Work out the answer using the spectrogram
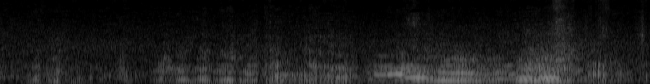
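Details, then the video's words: Snarling growls from two grizzly bears locked in a fight, starting low and muffled, then swelling into louder, raspy, strained roars with a wavering pitch in the final two seconds. "Two Grizzly bears fight"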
